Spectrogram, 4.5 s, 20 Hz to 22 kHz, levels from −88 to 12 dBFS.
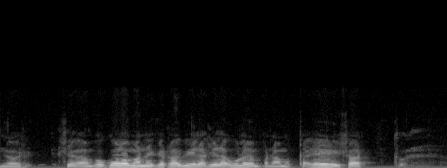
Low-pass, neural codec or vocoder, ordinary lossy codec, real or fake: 10.8 kHz; none; none; real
